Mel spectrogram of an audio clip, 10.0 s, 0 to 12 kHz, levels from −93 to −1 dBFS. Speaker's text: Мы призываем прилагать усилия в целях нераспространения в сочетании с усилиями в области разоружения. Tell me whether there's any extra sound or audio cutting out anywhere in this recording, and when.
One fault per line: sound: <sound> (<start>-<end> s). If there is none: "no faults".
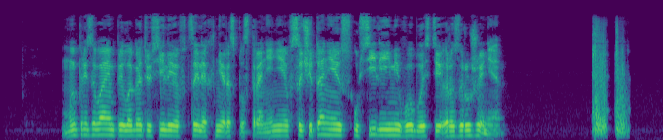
sound: cough (8.9-9.5 s)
